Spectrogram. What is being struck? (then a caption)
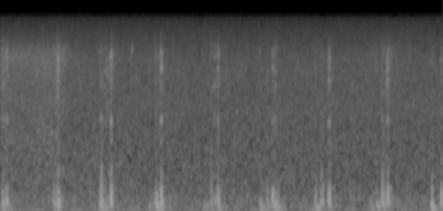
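Small wooden bowl. Fingertips tap the side of a small, empty, hollow wooden bowl in soft, unevenly spaced knocks. Each tap is short and dull, with a low hollow body and a faint bright click, over a quiet steady background hiss.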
